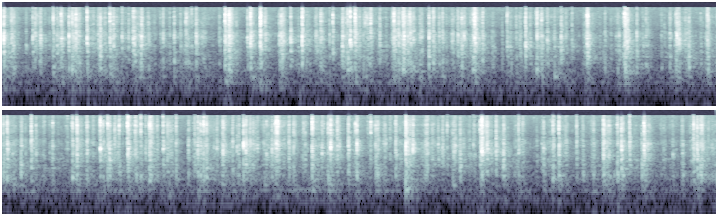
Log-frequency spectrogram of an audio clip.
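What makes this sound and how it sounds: Fingertips of both hands type on a black mechanical computer keyboard with plastic keycaps, making a dense run of sharp, bright plastic clicks with no low end. The keystrokes come in quick bursts with short, uneven pauses, each click dying away almost at once.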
